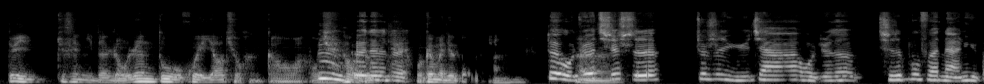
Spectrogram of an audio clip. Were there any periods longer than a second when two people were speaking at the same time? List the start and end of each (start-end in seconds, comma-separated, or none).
none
